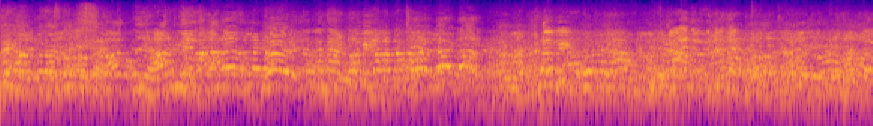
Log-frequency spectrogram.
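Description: A dense crowd of men talking and calling out all at once, many voices overlapping with no single speaker standing out.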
